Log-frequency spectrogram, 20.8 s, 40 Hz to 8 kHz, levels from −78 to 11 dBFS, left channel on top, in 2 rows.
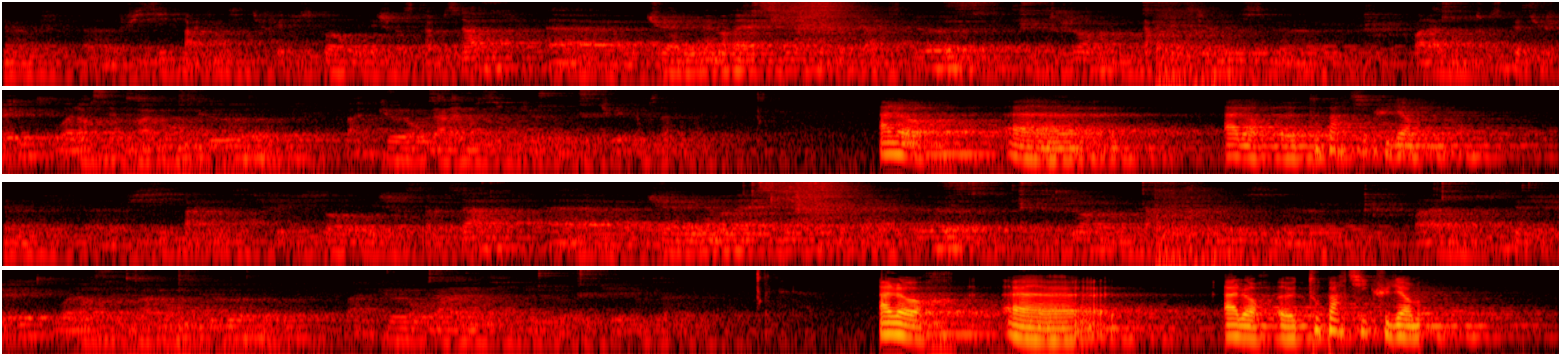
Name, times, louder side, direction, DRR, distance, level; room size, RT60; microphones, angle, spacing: voice 1, 0.0-14.9, left 1 dB, 55° left, -2 dB, 1.4 m, -46 dB
sound 1, 0.9-16.9, right 1 dB, 35° right, 1.5 m, -55 dB
voice 2, 16.2-16.8 17.0-17.8 18.5-19.8, right 7 dB, 80° right, 13 dB, 0.3 m, -31 dB
10.5 x 5.2 x 3.7 m, 2.9 s
head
